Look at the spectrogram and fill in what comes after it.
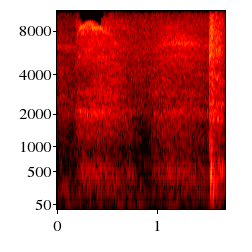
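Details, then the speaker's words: Person with ALS having breathing difficulty, treated recently with morphine and Ativan, hospice called: noisy, effortful labored breaths with a faint wheezy edge, ending in an abrupt sharp intake of air. "the last couple of days I had to use some more feed after taking some Ativan to get my breathing calm down"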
